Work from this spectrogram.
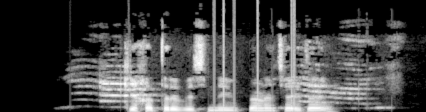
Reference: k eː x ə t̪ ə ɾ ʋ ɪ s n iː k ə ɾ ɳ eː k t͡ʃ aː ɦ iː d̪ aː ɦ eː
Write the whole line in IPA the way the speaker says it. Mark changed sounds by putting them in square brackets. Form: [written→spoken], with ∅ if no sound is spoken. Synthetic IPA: k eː x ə t̪ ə ɾ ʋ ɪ s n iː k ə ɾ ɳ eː [k→∅] t͡ʃ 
